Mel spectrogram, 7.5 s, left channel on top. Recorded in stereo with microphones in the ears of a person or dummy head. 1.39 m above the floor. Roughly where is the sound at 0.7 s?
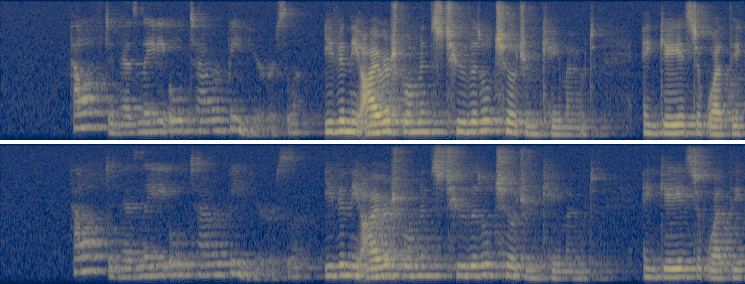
Left.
